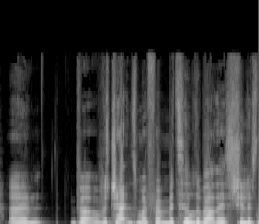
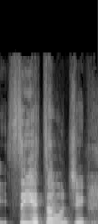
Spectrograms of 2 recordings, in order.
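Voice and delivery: much higher, cheeky told you so; teasing told-you-so; 12 semitones higher than usual. Retold or imitated. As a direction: gloat playfully. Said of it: "It's like".

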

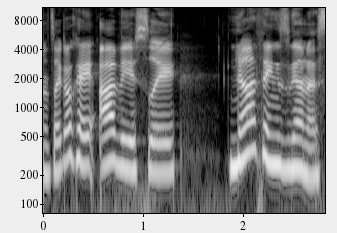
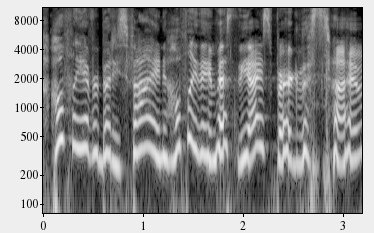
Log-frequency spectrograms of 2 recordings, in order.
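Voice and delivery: hopeful inner voice; 7 semitones higher than usual. Retold or imitated.

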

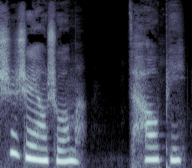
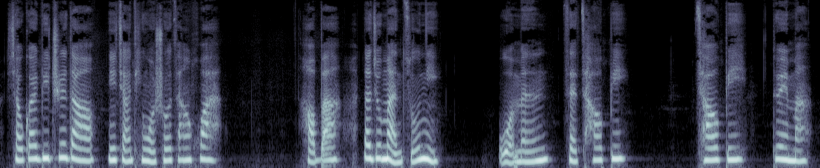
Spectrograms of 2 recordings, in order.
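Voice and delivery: ordinary delivery, nothing marked

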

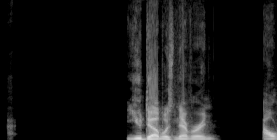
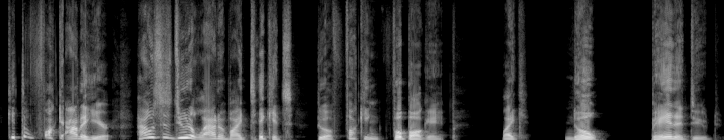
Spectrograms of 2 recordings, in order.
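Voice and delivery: high, loud disbelieving rant; fired-up fan venting at the stadium ban; incredulous outrage; 11 semitones higher, 8 dB louder than usual. Real, not acted. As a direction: rant in disbelief, much higher and louder. Outraged at staffer attending game.

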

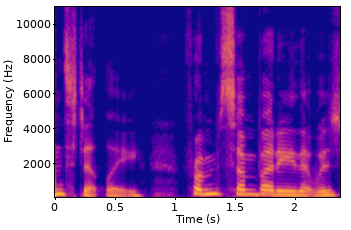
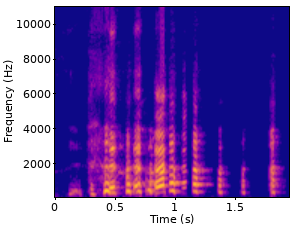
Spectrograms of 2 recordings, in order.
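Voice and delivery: bursts into a high, delighted laugh; can't hold back a squealing laugh; big high laugh; 12 semitones higher, 4 dB louder than usual. Real, not acted. Podcast host recalling her favourite moment, high laugh.

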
